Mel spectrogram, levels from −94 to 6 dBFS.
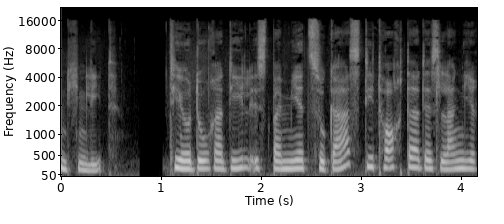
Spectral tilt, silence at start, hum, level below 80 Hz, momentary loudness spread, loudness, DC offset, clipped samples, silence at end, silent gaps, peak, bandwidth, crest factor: -5.5 dB/octave; 0 s; none; -56 dBFS; 6 LU; -25 LUFS; under 0.1%; under 0.1%; 0 s; 0.78-0.95 s; -10 dBFS; 17 kHz; 16 dB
